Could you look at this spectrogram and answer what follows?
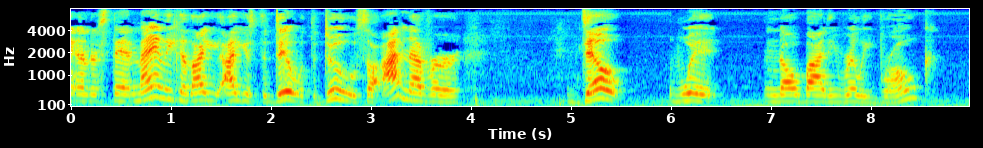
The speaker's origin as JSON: {"language": "English", "region": "Michigan", "country": "United States", "said": "I was in Michigan. Oh, okay. So I'm from Michigan."}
